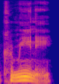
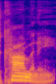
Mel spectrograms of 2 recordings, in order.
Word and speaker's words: Kamini: You know, we were talking earlier, and I pronounced your name Kamini, and you said, well, it's Kamini.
